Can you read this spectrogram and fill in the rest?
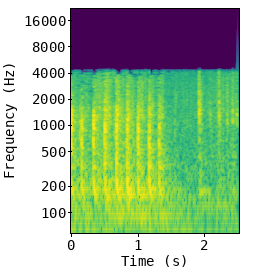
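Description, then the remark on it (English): A quick run of about nine knocks on a small wooden shed door, fairly loud, followed after a short pause by a couple of fainter raps. The shed is big enough for half a dozen garbage cans and has a cheap padlock on the outside. “Just in a hunch, I go over to the shed and knock.”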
